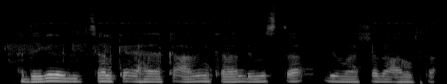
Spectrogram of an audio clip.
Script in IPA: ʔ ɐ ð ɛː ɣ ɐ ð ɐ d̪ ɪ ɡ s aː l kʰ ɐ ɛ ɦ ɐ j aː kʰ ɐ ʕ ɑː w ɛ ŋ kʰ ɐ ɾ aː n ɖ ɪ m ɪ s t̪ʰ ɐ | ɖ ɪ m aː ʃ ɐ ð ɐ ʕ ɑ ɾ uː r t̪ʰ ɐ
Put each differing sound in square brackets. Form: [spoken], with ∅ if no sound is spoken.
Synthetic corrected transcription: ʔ ɐ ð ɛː ɣ ɐ ð ɐ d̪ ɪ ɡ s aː l kʰ ɐ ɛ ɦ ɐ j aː kʰ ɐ ʕ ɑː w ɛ ŋ kʰ ɐ ɾ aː n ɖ ɪ m ɪ s t̪ʰ ɐ | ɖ ɪ m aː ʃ ɐ ð ɐ ʕ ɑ ɾ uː r t̪ʰ ɐ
